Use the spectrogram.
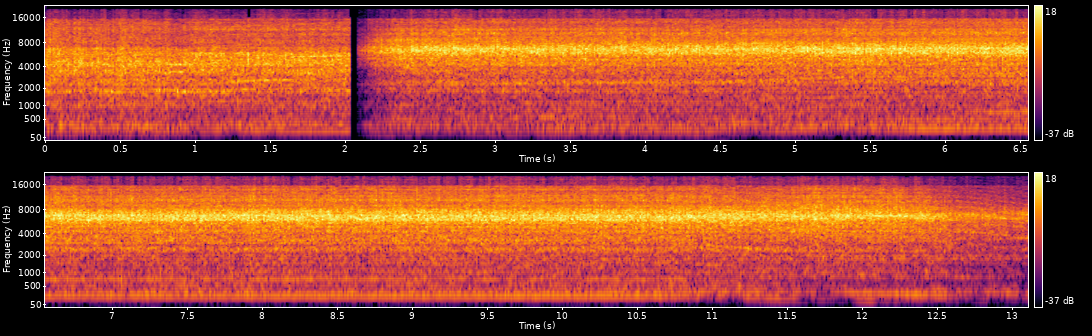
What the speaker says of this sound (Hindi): अब इसको ब्लेंड कर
